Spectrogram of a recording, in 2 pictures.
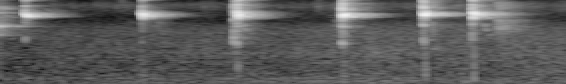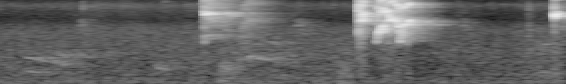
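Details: Caged lovebird sound used as a lure to provoke a lazy lovebird into singing: sharp high chips repeated about every half second, then two louder bursts of shrill chatter near the end.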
